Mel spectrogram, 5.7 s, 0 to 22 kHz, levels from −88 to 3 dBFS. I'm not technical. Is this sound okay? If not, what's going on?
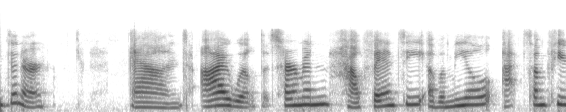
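No. The phone briefly decided no one was talking and stopped sending sound, so the receiving end filled the gaps with artificial hiss, called AMR comfort noise. This happens at 0.67–0.75, 0.83–0.89 and 1.07–1.27 seconds, just before "and I will determine". The background turns into smooth, steady noise that flicks on and off.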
